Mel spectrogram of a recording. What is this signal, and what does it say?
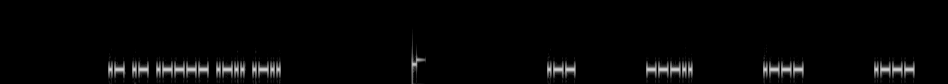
Morse code, heard as a keyed tone, about 39 wpm, spaced as for 19 wpm, 700 Hz. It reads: AA1LL W8JJ
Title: USA Call Signs - 5 Characters - 8x Character Spacing - 40wpm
